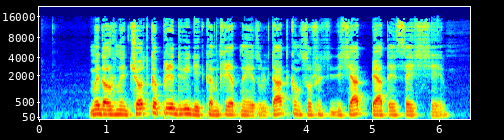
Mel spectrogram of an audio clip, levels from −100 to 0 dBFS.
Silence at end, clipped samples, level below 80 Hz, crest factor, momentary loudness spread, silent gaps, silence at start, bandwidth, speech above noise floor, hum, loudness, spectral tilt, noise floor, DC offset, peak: 0.35 s; under 0.1%; -52 dBFS; 16 dB; 11 LU; none; 0.75 s; 15.5 kHz; 43 dB; none; -18 LUFS; -5.5 dB/octave; -61 dBFS; under 0.1%; -2 dBFS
